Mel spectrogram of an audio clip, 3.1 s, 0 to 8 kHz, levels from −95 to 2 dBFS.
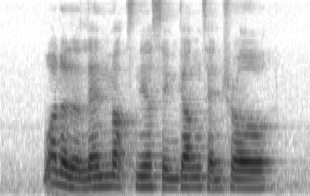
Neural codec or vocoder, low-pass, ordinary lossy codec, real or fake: none; none; none; real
